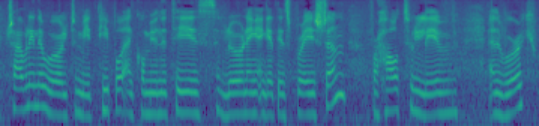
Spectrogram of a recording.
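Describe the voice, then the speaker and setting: A middle-aged woman, hosting an interview in a chatty, enthusiastic way with many restarts. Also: lowish voice. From Norway. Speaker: host. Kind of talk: casual conversational interview. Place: outdoors in an eco village. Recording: noisy outdoor recording.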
